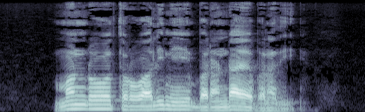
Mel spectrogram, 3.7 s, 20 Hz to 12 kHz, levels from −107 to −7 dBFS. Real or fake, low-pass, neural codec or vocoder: real; 10.8 kHz; none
